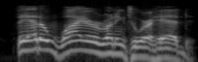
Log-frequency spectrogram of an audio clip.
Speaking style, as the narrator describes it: Kevin yelled

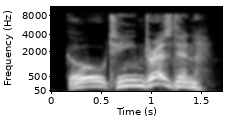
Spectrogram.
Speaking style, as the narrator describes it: I wheezed

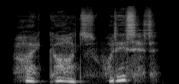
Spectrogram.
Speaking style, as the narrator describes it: Jaya whispered

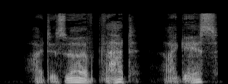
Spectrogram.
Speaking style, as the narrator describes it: he said softly

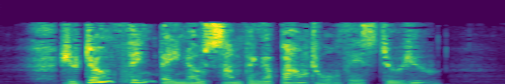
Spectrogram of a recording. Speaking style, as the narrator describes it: Hermione whispered

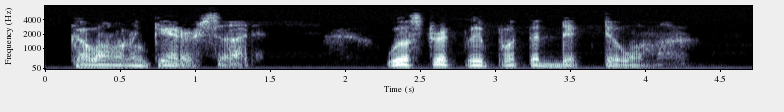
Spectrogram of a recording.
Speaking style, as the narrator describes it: the old man rasped in his ear

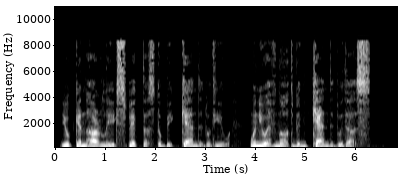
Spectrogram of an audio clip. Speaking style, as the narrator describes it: said coolly in English with a telltale Russian accent

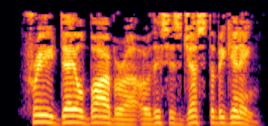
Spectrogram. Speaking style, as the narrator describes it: an amplified voice bellowed

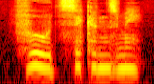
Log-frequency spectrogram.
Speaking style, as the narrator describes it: Morgaine said, sighing

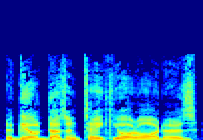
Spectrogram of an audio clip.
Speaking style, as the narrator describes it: the taller of the two barked

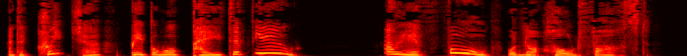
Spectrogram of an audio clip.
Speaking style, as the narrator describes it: she snaps

